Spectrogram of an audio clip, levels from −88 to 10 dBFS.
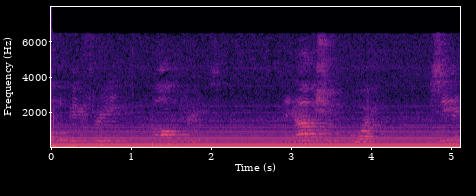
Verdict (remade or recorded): recorded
